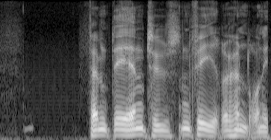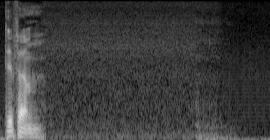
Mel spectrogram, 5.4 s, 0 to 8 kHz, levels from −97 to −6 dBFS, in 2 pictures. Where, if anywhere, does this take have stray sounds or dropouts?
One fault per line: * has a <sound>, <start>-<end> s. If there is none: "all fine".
all fine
